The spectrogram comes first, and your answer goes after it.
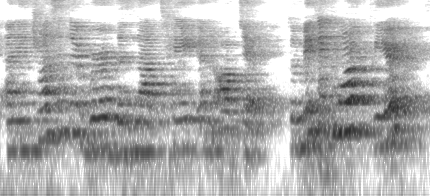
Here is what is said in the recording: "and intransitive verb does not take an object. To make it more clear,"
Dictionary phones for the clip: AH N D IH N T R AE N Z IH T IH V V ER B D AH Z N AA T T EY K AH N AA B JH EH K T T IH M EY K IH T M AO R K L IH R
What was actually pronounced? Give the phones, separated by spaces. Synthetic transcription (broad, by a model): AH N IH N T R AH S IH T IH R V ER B D AH Z N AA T T EY K AH N AA B JH EH K T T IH M EY K IH T M AO R K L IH R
